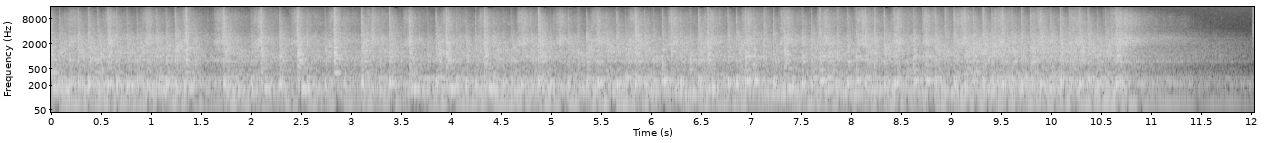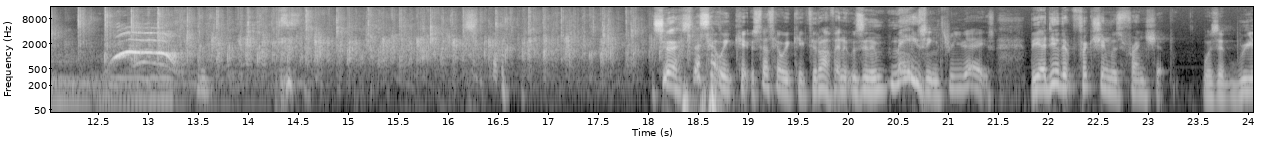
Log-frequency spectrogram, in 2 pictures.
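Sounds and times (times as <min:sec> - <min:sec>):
upbeat drum-driven music: 0:00.0 - 0:14.6, 0:18.1 - 0:18.8.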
